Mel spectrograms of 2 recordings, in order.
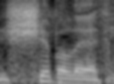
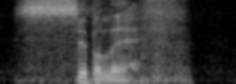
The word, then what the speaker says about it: Shibboleth: And instead of saying Shibboleth, he said Sibboleth.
